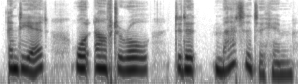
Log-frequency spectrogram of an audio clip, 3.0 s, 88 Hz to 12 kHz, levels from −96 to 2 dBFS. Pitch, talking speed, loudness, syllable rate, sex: 200 Hz, 200 wpm, -16 LUFS, 5.5 syllables/s, female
